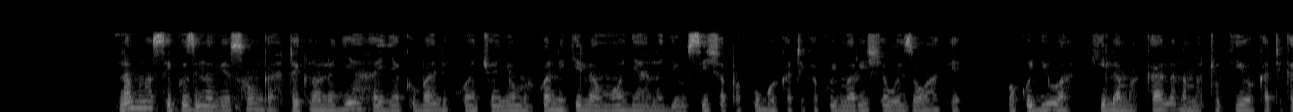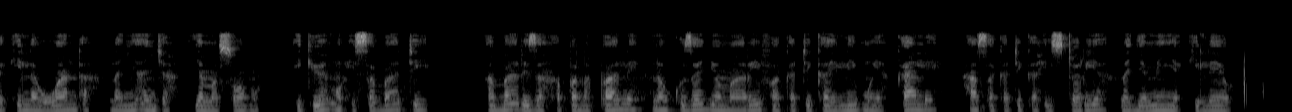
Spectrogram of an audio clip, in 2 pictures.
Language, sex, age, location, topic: Swahili, male, 25-35, Nairobi, education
